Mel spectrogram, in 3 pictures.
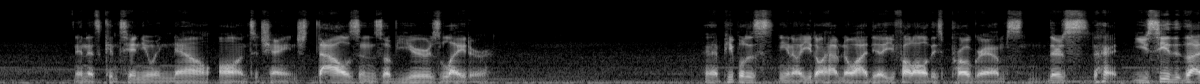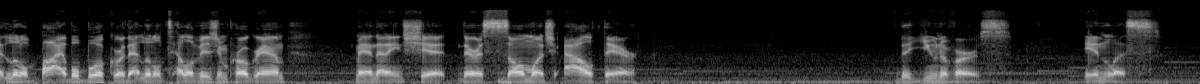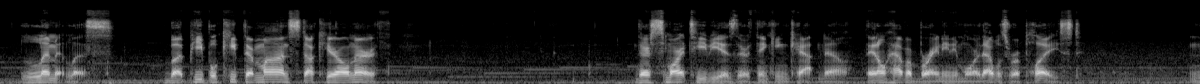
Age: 30-49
